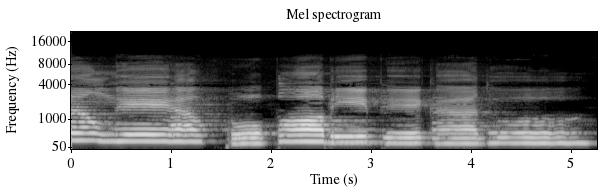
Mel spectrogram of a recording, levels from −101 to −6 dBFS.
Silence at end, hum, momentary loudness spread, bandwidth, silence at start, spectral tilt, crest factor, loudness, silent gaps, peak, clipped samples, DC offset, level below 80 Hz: 0 s; none; 10 LU; 8.6 kHz; 0 s; -7.5 dB/octave; 16 dB; -26 LUFS; none; -10 dBFS; under 0.1%; under 0.1%; -72 dBFS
